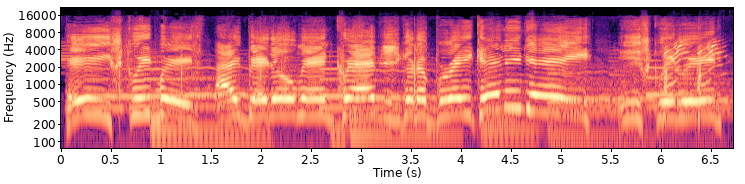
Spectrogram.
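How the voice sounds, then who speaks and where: Cartoon sea sponge: very high voice, childlike, excitable, over loud music. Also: male voice, gravelly, exaggerated voice. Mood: eager, pestering. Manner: eager, repeats himself insistently. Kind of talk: cartoon voice acting.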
